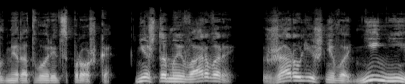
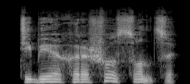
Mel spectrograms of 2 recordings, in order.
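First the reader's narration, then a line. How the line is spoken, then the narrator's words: Ghostly whisper in ear. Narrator (Russian): шепнул на ухо призрак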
